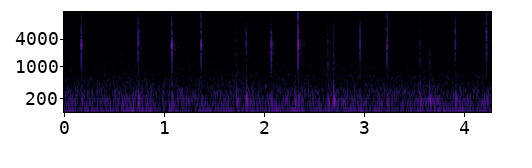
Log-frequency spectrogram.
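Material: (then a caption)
Plastic. A clear plastic micellar water bottle filled with liquid is tapped with fingertips and nails, giving about fourteen sharp, bright clicks at an irregular pace. Each tap is very short with almost no ring, and it sits over a faint low background hum.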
